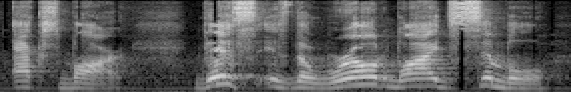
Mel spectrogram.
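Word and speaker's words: x̄: It's literally pronounced X bar.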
